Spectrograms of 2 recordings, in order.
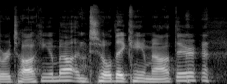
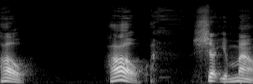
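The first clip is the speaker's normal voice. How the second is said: offhand, dismissive, drawled, brash talk. Recounting a man who came in talking on his phone, imitating a loud man on the phone. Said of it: "And he was really loud".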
